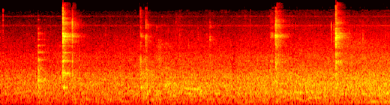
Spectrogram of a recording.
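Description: A spoon stirs mayonnaise, tomato sauce, salt, pepper and vegetables in a bowl, giving a handful of sharp, scattered clinks against the bowl over a soft, steady background.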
